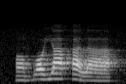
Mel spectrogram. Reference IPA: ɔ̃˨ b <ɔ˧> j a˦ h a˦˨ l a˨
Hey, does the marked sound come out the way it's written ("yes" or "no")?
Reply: yes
